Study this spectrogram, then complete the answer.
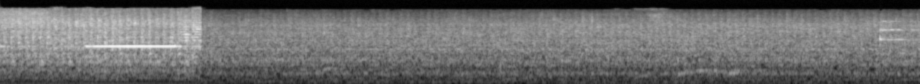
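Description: A metal tool scrapes against pavement stones.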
